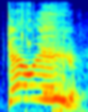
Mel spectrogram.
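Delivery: high, loud triumphant yell; shouting the name in delight; excited shout. Real, not acted. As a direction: crow that you called it. Guess proved right, excited.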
